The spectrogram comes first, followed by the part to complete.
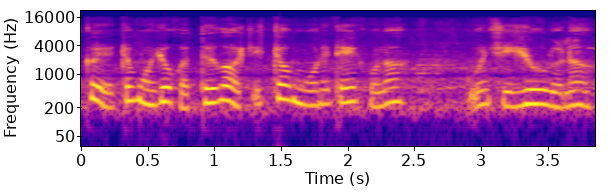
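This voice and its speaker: A woman voicing a female character in an amateur animated cartoon drama. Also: on the high side, very fast, over music, lightly acted. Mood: conversational. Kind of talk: hobby animated cartoon dialogue.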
